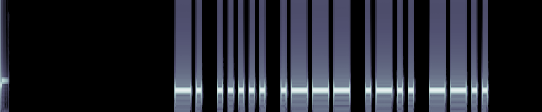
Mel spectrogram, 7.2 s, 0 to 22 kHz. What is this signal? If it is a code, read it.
Morse code, heard as a keyed tone, about 17 wpm, 700 Hz. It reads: N5JLZ
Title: USA Call Signs - 5 Characters - Repeated 2x - 17wpm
